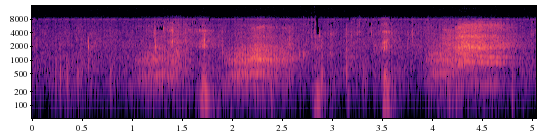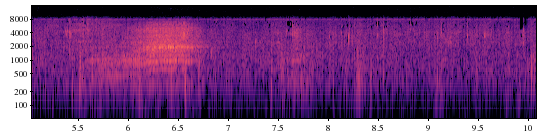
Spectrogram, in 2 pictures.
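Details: A British Shorthair cat in heat yowls three times, rising harmonic wails roughly every two seconds, the later two louder and higher, followed by quiet rustling and small knocks.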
